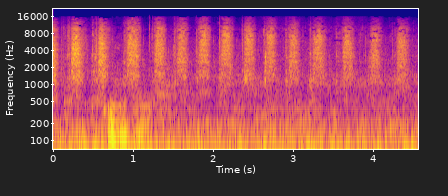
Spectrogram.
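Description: Fast rhythmic scraping, about four even strokes a second, which cuts off abruptly near the end.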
